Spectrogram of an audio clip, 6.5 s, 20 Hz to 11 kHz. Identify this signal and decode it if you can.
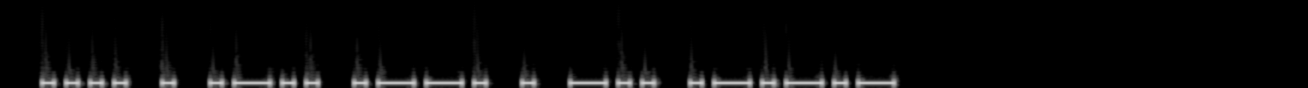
Morse code, heard as a keyed tone, about 20 wpm, 700 Hz. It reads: HELPED.
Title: Sentences with 4-Word Phrases - 20wpm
